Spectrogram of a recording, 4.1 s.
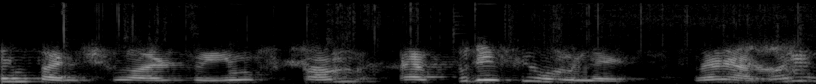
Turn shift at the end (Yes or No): No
